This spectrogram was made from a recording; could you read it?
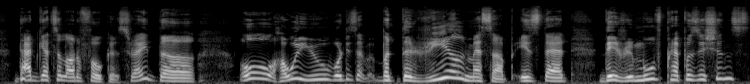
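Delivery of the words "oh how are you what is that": put-on Indian accent with intonation played up. Showing the indian accent intonation that gets focus abroad: put-on indian accent intonation. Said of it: "the intonation".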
